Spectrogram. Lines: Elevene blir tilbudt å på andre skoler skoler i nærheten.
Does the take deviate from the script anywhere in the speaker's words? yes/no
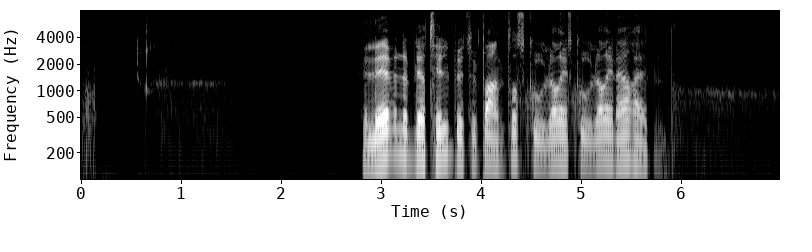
no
